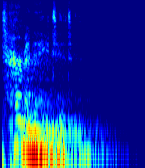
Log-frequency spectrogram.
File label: female On Champion Kill Turret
